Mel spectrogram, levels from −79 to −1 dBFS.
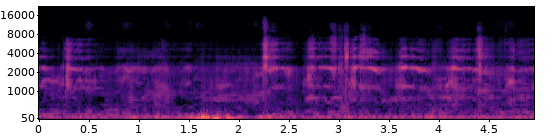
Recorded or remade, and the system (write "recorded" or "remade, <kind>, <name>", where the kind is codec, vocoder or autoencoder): remade, vocoder, BigVGAN v2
